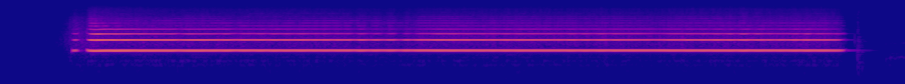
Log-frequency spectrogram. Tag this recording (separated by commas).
Brass instrument, Music, Trumpet, Musical instrument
